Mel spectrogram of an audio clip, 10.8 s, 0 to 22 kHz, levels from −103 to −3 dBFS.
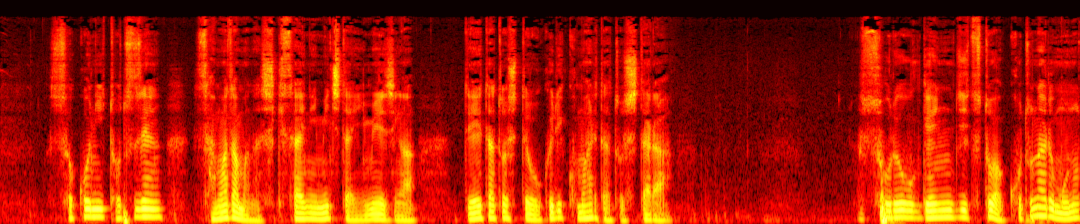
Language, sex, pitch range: Japanese, male, 85-120 Hz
